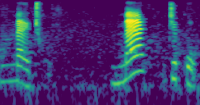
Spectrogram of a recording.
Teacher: 3 sílabas, a antepenúltima que é a forte. Proparoxítona, todas são acentuadas.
